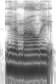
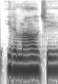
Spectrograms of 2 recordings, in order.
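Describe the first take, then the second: First: "etymology" fumbled as "eetamolly", losing the "-jee" ending; slip of tongue. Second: Said in the usual way. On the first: Real, not acted. Streamer stumbling over "etymology" for viewers, mispronounced as "eetamolly". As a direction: drop a syllable from "etymology", saying "eetamolly". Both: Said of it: "excuse me".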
